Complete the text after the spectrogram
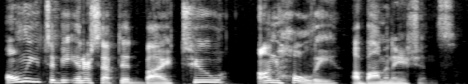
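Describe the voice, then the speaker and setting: Expressive man narrating dramatic fantasy. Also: medium pitch, dry recording, studio quality. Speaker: narrator, voice actor.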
